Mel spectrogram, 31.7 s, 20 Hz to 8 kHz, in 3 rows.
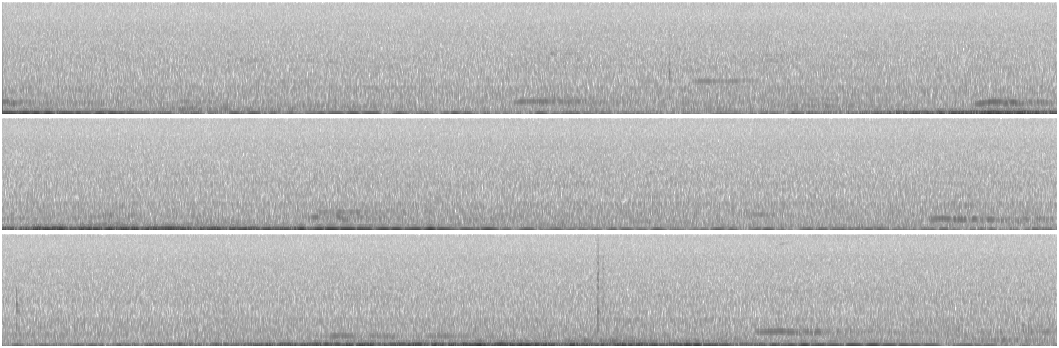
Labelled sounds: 6.9	7.2	humpback whale, 0.83 to 0.96 kHz

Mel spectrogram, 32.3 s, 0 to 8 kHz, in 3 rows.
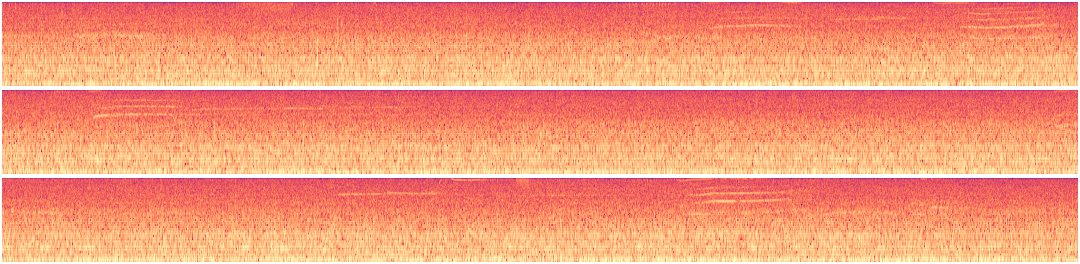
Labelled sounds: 6.3	8.0	killer whale, southern resident, 2.3 to 8.0 kHz
11.5	13.2	killer whale, southern resident, 2.8 to 8.0 kHz
21.2	22.0	killer whale, southern resident, 6.9 to 8.0 kHz
25.8	26.4	killer whale, southern resident, 6.6 to 8.0 kHz
28.2	29.5	killer whale, southern resident, 2.1 to 8.0 kHz
30.5	31.0	killer whale, southern resident, 2.0 to 3.2 kHz

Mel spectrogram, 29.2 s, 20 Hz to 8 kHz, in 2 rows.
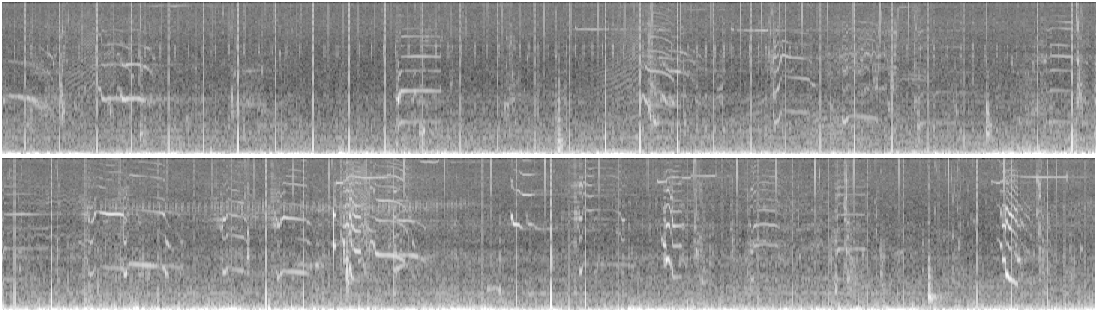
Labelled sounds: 0.0	3.8	killer whale, southern Alaska resident, 0.46 to 8.0 kHz
5.2	6.0	killer whale, southern Alaska resident, 0.34 to 6.5 kHz
7.6	9.5	killer whale, southern Alaska resident, 0.34 to 8.0 kHz
9.8	12.9	killer whale, southern Alaska resident, 0.19 to 8.0 kHz
13.7	15.4	killer whale, southern Alaska resident, 0.19 to 8.0 kHz
15.7	16.9	killer whale, southern Alaska resident, 0.50 to 8.0 kHz
17.5	17.9	killer whale, southern Alaska resident, 0.65 to 8.0 kHz
18.2	18.7	killer whale, southern Alaska resident, 0.46 to 8.0 kHz
19.0	20.5	killer whale, southern Alaska resident, 0.25 to 8.0 kHz
21.4	23.0	killer whale, southern Alaska resident, 0.50 to 8.0 kHz
23.3	24.2	killer whale, southern Alaska resident, 0.44 to 8.0 kHz
24.6	25.1	killer whale, southern Alaska resident, 0.48 to 8.0 kHz
25.7	26.2	killer whale, southern Alaska resident, 0.69 to 5.3 kHz
27.8	28.8	killer whale, southern Alaska resident, 0.27 to 8.0 kHz

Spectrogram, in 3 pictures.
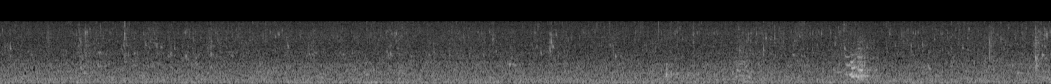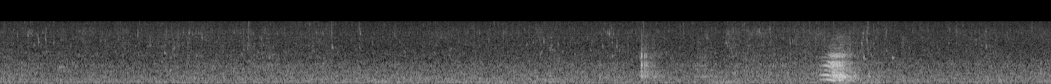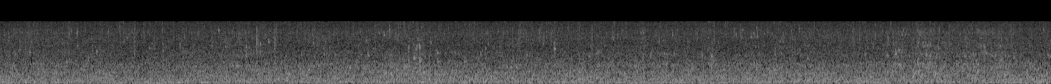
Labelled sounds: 18.7	19.0	croaking sound likely from a nearby submerged object, 1.3 to 1.7 kHz

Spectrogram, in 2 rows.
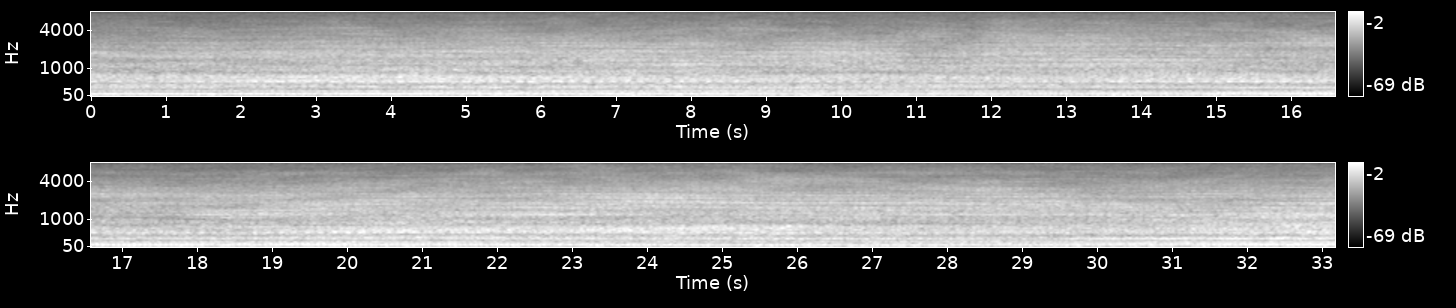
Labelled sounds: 18.2	18.5	vessel noise, 1.0 to 1.3 kHz
19.0	19.3	vessel noise, 5.1 to 5.5 kHz

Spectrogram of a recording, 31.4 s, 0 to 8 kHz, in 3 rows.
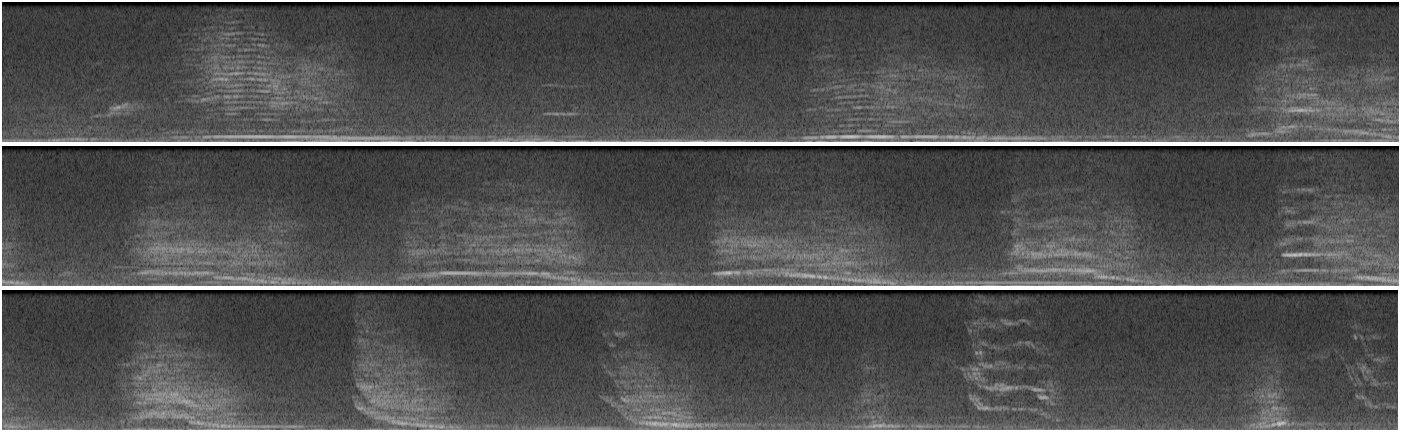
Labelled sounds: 0.7	2.2	humpback whale, 1.4 to 6.3 kHz
4.0	4.4	humpback whale, 1.5 to 3.3 kHz
6.0	7.3	humpback whale, 1.2 to 4.1 kHz
9.6	10.6	humpback whale, 0.80 to 4.7 kHz
11.5	12.1	humpback whale, 0.80 to 2.3 kHz
13.5	14.6	humpback whale, 0.80 to 4.2 kHz
15.8	17.1	humpback whale, 0.80 to 3.4 kHz
18.0	18.8	humpback whale, 0.80 to 3.9 kHz
20.0	20.9	humpback whale, 0.80 to 5.6 kHz
21.9	22.6	humpback whale, 0.80 to 4.4 kHz
24.0	24.2	humpback whale, 1.1 to 1.3 kHz
28.2	28.9	humpback whale, 0.80 to 6.4 kHz
31.1	31.4	humpback whale, 1.3 to 5.5 kHz

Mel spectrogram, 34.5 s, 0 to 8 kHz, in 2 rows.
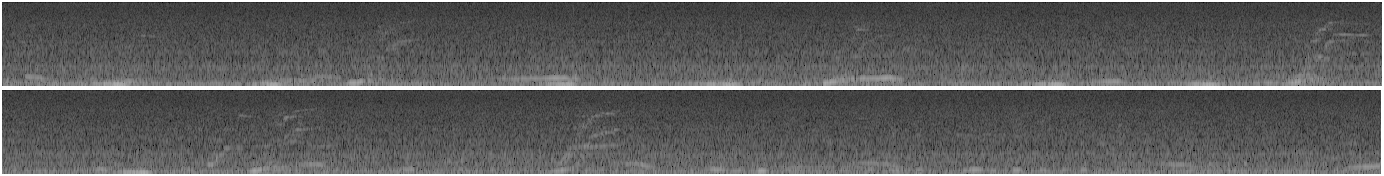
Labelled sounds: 1.7	1.9	humpback whale, 2.2 to 2.4 kHz
4.8	5.2	humpback whale, 1.3 to 2.0 kHz
16.5	17.1	humpback whale, 1.4 to 3.8 kHz
20.8	21.3	humpback whale, 1.6 to 4.0 kHz
24.3	25.0	humpback whale, 0.86 to 3.5 kHz

